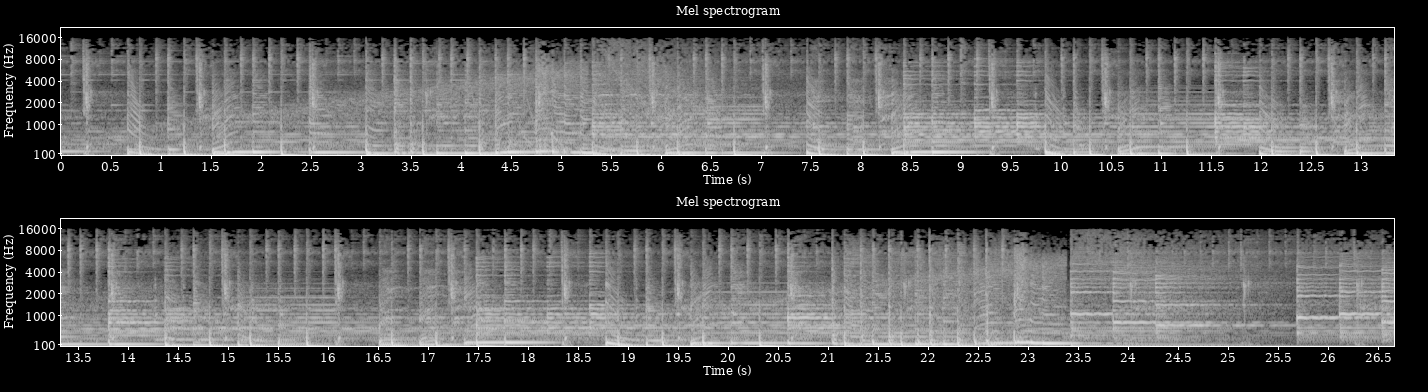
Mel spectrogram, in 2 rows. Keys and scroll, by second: 14.8 ctrl+[, 15.5 ctrl+[, 17.4 ctrl+t, 25.6 ctrl+z.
